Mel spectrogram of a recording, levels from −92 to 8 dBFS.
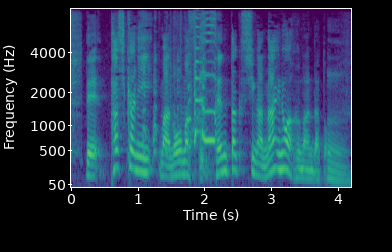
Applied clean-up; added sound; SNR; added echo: none; Chicken, rooster; 2 dB; none.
